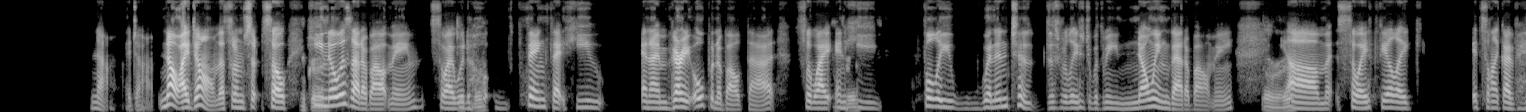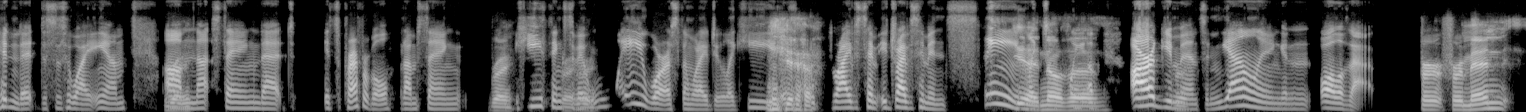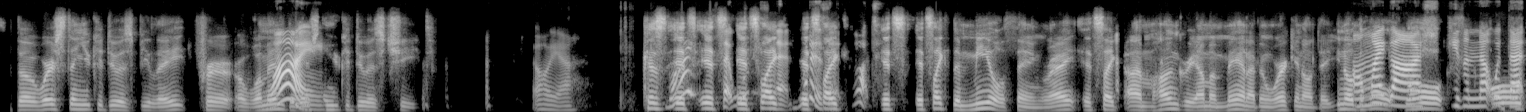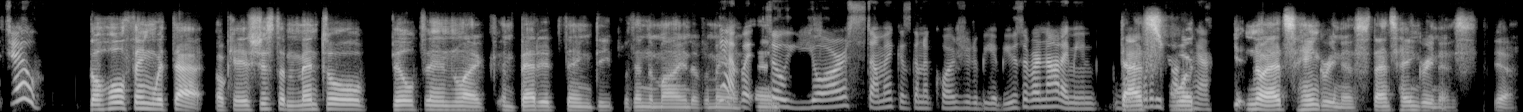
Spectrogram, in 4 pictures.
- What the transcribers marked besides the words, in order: stressed: "way"; laughing while speaking: "Yeah"; stressed: "insane"; chuckle; other background noise; laugh; tapping
- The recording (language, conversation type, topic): English, unstructured, How do life experiences shape the way we view romantic relationships?
- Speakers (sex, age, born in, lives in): female, 50-54, United States, United States; male, 35-39, United States, United States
